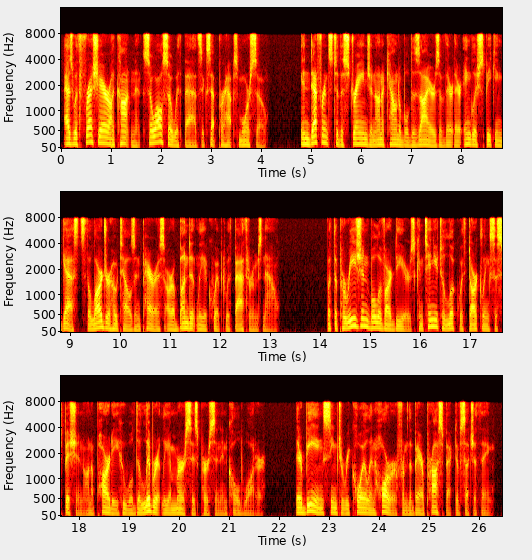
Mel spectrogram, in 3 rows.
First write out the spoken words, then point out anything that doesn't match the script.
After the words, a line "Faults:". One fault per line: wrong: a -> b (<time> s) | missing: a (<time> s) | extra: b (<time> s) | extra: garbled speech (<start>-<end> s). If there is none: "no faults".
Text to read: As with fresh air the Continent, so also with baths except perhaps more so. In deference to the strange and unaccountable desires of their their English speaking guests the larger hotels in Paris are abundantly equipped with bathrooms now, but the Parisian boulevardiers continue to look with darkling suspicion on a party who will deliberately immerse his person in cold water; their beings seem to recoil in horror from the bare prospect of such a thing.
As with fresh air the Continent, so also with baths except perhaps more so. In deference to the strange and unaccountable desires of their their English speaking guests the larger hotels in Paris are abundantly equipped with bathrooms now, but the Parisian boulevardiers continue to look with darkling suspicion on a party who will deliberately immerse his person in cold water; their beings seem to recoil in horror from the bare prospect of such a thing.
Faults:
no faults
